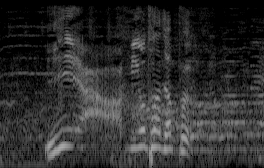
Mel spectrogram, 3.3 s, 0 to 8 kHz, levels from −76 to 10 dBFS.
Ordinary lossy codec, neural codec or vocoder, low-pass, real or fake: none; vocoder, 44.1 kHz, 128 mel bands every 512 samples, BigVGAN v2; 7.2 kHz; fake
